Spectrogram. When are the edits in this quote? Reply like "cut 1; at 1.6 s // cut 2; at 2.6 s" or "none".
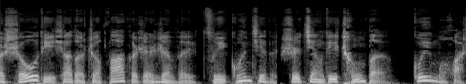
cut 1; at 2.8 s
